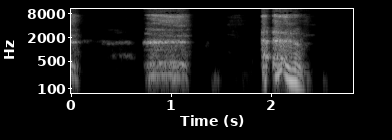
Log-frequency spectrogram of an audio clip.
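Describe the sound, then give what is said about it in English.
A voice imitates stridor, the noise a patient struggling with their airway makes when breathing in, with two harsh, raspy breaths in, each lasting about half a second, with a strained whistling tone running through the rough noise, separated by a short pause. “And stridor is a funny noise when you breathe in. It goes...”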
